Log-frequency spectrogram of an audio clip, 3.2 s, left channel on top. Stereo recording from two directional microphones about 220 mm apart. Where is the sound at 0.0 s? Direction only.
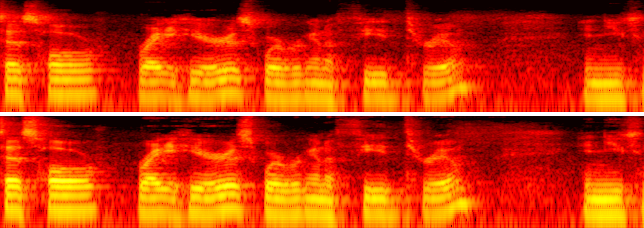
35° right (ahead or behind).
